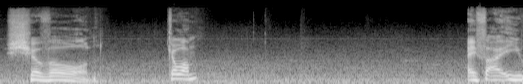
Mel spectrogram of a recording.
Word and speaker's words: Siobhan: If I you read it in English, it's Siobahan. You know what I mean? If if you have a native language that isn't Gaelic, then you're going to mispronounce Gaelic names.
